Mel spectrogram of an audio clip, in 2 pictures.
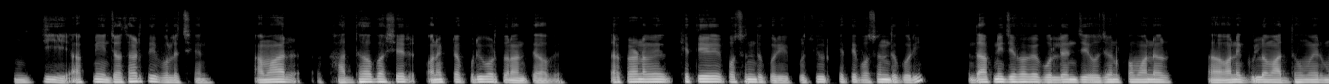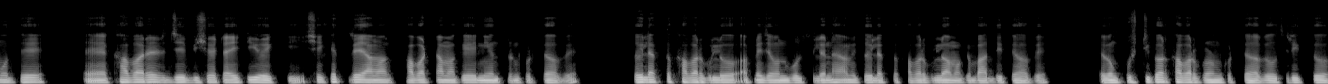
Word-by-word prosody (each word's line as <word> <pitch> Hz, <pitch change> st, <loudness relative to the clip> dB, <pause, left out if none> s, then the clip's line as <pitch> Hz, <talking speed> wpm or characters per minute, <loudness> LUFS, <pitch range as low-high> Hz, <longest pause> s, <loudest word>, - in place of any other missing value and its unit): হুম, 105 Hz, -1 st, -1 dB, 0.2 s
জি 115 Hz, -, +1 dB, 0.3 s
আপনি 115 Hz, +3 st, -2 dB
যথার্থই 130 Hz, +4 st, +1 dB
বলেছেন। 100 Hz, -4 st, -3 dB, 0.6 s
আমার 115 Hz, +2 st, +4 dB, 0.5 s
খাদ্যাভ্যাসের 120 Hz, +3 st, +2 dB, 0.2 s
অনেকটা 115 Hz, +2 st, +1 dB
পরিবর্তন 115 Hz, -2 st, +1 dB
আনতে 85 Hz, -1 st, -1 dB
হবে। 80 Hz, -1 st, -5 dB, 0.5 s
তার 105 Hz, -, -2 dB
কারণ, 120 Hz, +1 st, +3 dB
আমি 120 Hz, +1 st, +4 dB, 0.2 s
খেতে 125 Hz, +1 st, +1 dB, 0.3 s
পছন্দ 115 Hz, 0 st, +2 dB
করি। 95 Hz, -1 st, 0 dB
প্রচুর 105 Hz, +4 st, -1 dB
খেতে 115 Hz, 0 st, -4 dB
পছন্দ 110 Hz, +2 st, +3 dB
করি। 100 Hz, -, +2 dB, 0.5 s
কিন্তু -, -, -2 dB
আপনি 120 Hz, +2 st, +3 dB
যেভাবে 120 Hz, 0 st, +3 dB
বললেন। 110 Hz, +1 st, +3 dB
যে 110 Hz, -, +2 dB
ওজন 110 Hz, +1 st, +2 dB
কমানোর 110 Hz, -1 st, +2 dB, 0.5 s
আ -, -, +2 dB
অনেকগুলো 110 Hz, 0 st, +1 dB
মাধ্যমের 105 Hz, +1 st, 0 dB
মধ্যে, 105 Hz, +1 st, -1 dB, 0.6 s
এ -, -, +2 dB, 0.3 s
খাবারের 110 Hz, 0 st, +1 dB
যে 105 Hz, -, +3 dB
বিষয়টা, 105 Hz, +1 st, -2 dB
এটিও 105 Hz, +1 st, +2 dB
১ -, -, -5 dB
টি। 85 Hz, -, -5 dB, 0.2 s
সেক্ষেত্রে, 110 Hz, +1 st, -2 dB
আমার 100 Hz, 0 st, +1 dB, 0.2 s
খাবারটা 100 Hz, 0 st, -2 dB
আমাকে 100 Hz, 0 st, 0 dB, 0.2 s
নিয়ন্ত্রণ 95 Hz, -1 st, 0 dB
করতে -, -, -9 dB
হবে। 85 Hz, -1 st, -4 dB, 0.6 s
তৈলাক্ত 110 Hz, +1 st, +2 dB
খাবারগুলো, 100 Hz, -1 st, +1 dB, 0.2 s
আপনি 100 Hz, -, -3 dB
যেমন 100 Hz, 0 st, +2 dB
বলছিলেন, 95 Hz, 0 st, -1 dB
হ্যাঁ, 100 Hz, -1 st, +1 dB
আমি 100 Hz, -1 st, +1 dB
তৈলাক্ত 100 Hz, 0 st, 0 dB
খাবারগুলো, 95 Hz, 0 st, -1 dB
আমাকে 95 Hz, 0 st, -2 dB
বাদ 90 Hz, -1 st, +1 dB
দিতে 90 Hz, +1 st, -4 dB
হবে 85 Hz, -1 st, -4 dB, 0.6 s
এবং 100 Hz, 0 st, +4 dB
পুষ্টিকর 105 Hz, +1 st, 0 dB
খাবার 105 Hz, -2 st, +2 dB
গ্রহণ 100 Hz, 0 st, +2 dB
করতে 95 Hz, 0 st, -9 dB
হবে। 90 Hz, 0 st, 0 dB
অতিরিক্ত 95 Hz, +1 st, -5 dB
105 Hz, 150 wpm, -20 LUFS, 100-110 Hz, 0.6 s, আমার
